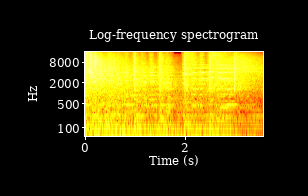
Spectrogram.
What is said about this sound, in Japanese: 鎧に刺さったドリル型の矢。赤く光り食い込む。爆発。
